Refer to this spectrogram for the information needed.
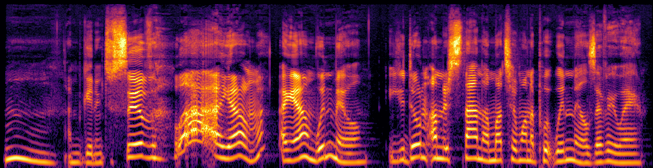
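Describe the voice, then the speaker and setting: A woman's voice: mid-range voice, normal speed. A woman livestreamer chatting casually while gaming, in a playful, cute anime-streamer manner. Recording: music playing behind the voice. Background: music.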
